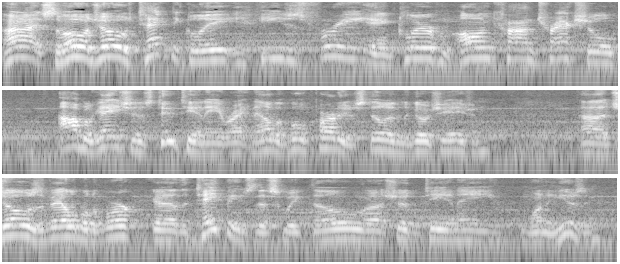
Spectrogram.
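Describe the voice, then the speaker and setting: A moderately paced man's voice with noticeable background noise. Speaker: wrestling news reporter. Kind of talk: news report commentary. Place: office.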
